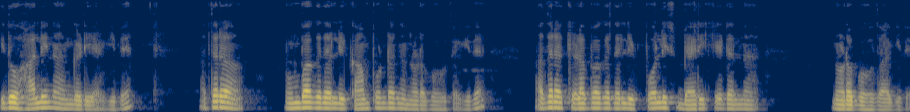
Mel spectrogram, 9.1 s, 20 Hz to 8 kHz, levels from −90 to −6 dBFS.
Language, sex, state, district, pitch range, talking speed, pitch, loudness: Kannada, male, Karnataka, Mysore, 115-140 Hz, 90 wpm, 125 Hz, -30 LUFS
